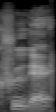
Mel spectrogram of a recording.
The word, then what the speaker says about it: Kroeger: I should say Mike Kroeger is how to say it correctly.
